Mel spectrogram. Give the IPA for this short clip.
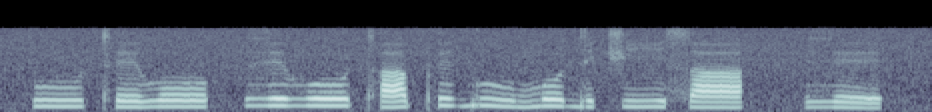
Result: uː˨ tʰ e˨ β o˦ | ɣ e˦ v oː˦ tʰ a˨˦ pʰ ɪ˦ ɡ uː˦˨ m o˦ d ɪ˦ t͡ʃ iː˦ s a˦ | ɣ e˨

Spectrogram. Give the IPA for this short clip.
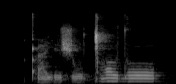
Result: qʼ iː˩ ɾ ɪ˩ ʃ ʊː˨ ɡ͡ǀ ɔ˥ ʊ̯ d oː˥

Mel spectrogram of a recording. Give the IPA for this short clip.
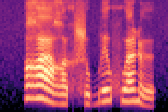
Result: ʁ aː˥˨ ʁ əː˨ x ɬ u˨ b eː˦˥ xʷ aː˦˥ ɳ ʏː˨

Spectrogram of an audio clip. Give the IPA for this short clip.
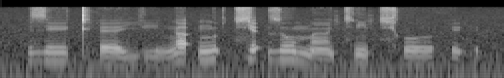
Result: z e˦ kʰ ɛ˨ j i˨ ŋ ä˦ ʔ ŋ ʊ˦ ʔ t͡ɕ ɛ˦ ʔ z o˦˨ m ã˨ t͡ɕ ĩ˦˨ t͡ɕʰ o˦ ʊ̯ h ɪ˦ ʔ

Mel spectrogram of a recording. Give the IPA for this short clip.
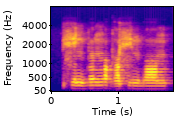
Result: fʲ a˦ ɲ b ɵː˦ ŋ ɔ˦˨ ɡ ɾ ɔ˨ fʲ ɵ˦ n b ɔː˦ n

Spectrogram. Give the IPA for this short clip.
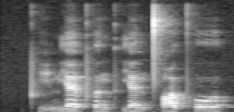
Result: pʰ ḭ˨˩ m j ɛ˥˧ pʰ ə˥˧ n pʰ j ɛ˥˧ n t̪ʰ ɑ˥˩ ʊ̯ pʰ o˥ ʊ̯

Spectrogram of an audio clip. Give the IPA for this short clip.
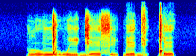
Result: l uː˨ ŋ͡ǃ ṵ˩ w iː˦ ɟ eː˨ s ḭ˨ ɓ ɪː˥ ɡ ḭ˨ ǃ ɪ˥

